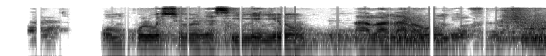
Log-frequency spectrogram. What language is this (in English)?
Ganda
